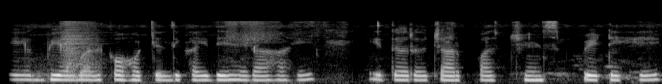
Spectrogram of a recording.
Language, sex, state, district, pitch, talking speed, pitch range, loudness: Hindi, female, Bihar, West Champaran, 205 Hz, 145 wpm, 200-215 Hz, -17 LUFS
